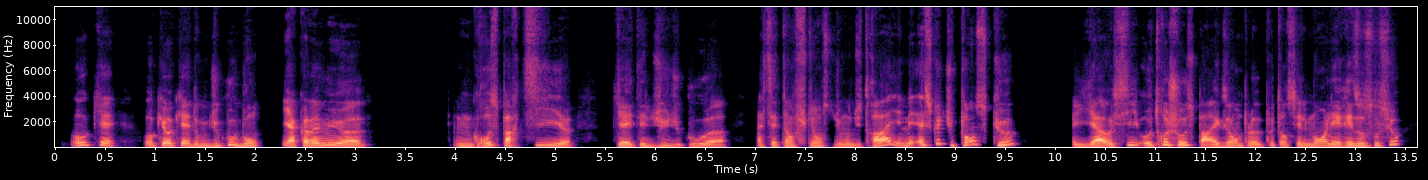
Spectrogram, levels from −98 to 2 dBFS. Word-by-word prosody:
OK. 195 +3 -2 0.4
OK 150 +3 -3
OK, 165 -1 +3
donc 130 -4 -2
du 140 +4 -4
coup 190 +6 -1
bon, 145 -3 0 0.2
il - - -4
y - - +6
a 130 - +9
quand 155 - +6
même 165 +3 +3
eu, 180 -2 +3
heu, 125 -4 +4 0.9
une 140 -2 -5
grosse 180 +8 0
partie, 175 -1 0
heu, 120 -5 -2 0.4
qui - - -4
a 135 - +6
été 130 +2 -1
dûe 130 +5 -5
du 120 -3 -8
coup, 140 +2 -3
heu, 105 -3 +1 0.3
à 115 - -5
cette 130 +2 -5
influence 140 0 -3
du 125 -2 -9
monde 125 0 -4
du 115 - -8
travail 165 - +5
mais 160 +2 -1
est-ce 190 - +1
que - - -2
tu 280 -12 -8
penses 245 +8 -1
qu'il 185 - 0 0.7
y 120 +2 0
a 150 +1 +11
aussi 155 +7 -1
autre 180 +5 +1
chose? 190 -1 +1
Par 115 - +4
exemple, 140 +5 -1
heu, 125 -3 -1
potentiellement 130 +4 -3
les 130 -3 +2
réseaux 145 +4 +1
sociaux 205 - -5
145 Hz, 220 wpm, -21 LUFS, 130-175 Hz, 0.9 s, a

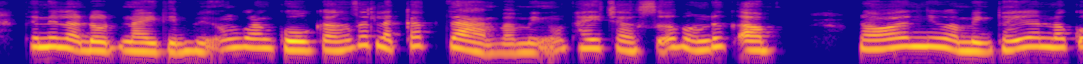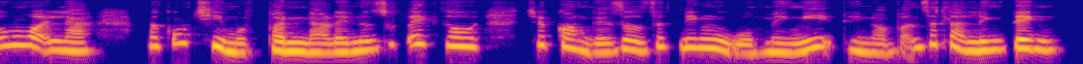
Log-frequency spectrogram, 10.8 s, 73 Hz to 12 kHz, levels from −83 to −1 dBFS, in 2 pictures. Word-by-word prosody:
thế 295 - +1
nên 295 0 +5
là 255 - +2
đợt 220 -1 +3
này 210 -3 +1
thì 195 - -1
mình 205 0 -2
cũng 275 +3 -1
đang 270 -1 0
cố 230 -3 +7
gắng 225 +1 -2
rất 335 +3 -3
là 270 - +1
cắt 315 +5 -5
giảm 235 -10 +2
và 180 0 -7
mình 190 +1 -4
cũng 255 - -8
thay 265 0 -1
trà 255 -4 -4
sữa 280 - -3
bằng 255 -5 0
nước 295 +3 -1
ầm. 230 -1 +2 0.4
Đó, 250 +1 +2
nhưng 305 -1 +4
mà - - 0
mình 210 -1 +2
thấy 240 +2 +1
là 300 - +2
nó 285 -1 +2
cũng, 325 +4 -1
gọi 305 -8 +2
là, 215 -2 0 0.3
nó 310 - -1
cũng 390 - -2
chỉ 320 -6 +2
một 195 -4 -1
phần 210 -3 +4
nào 190 -1 -1
đấy 195 - +1
nó 220 +2 +1
giúp 305 +9 -9
ích 355 +2 -1
thôi, 305 -2 +3 0.2
chứ 345 - -4
còn 270 -7 0
cái 190 0 -2
giờ 230 +1 0
giấc 295 - -5
đi 280 - +1
ngủ 265 -4 +3
của 175 -1 -3
mình 195 -1 -1
ấy 270 +7 +2
thì 220 - -5
nó 185 -2 -5
vẫn 255 - -5
rất 355 +3 -3
là - - +2
linh 225 +2 +2
tinh. 255 -2 +5
245 Hz, 345 wpm, -19 LUFS, 215-290 Hz, 0.4 s, cố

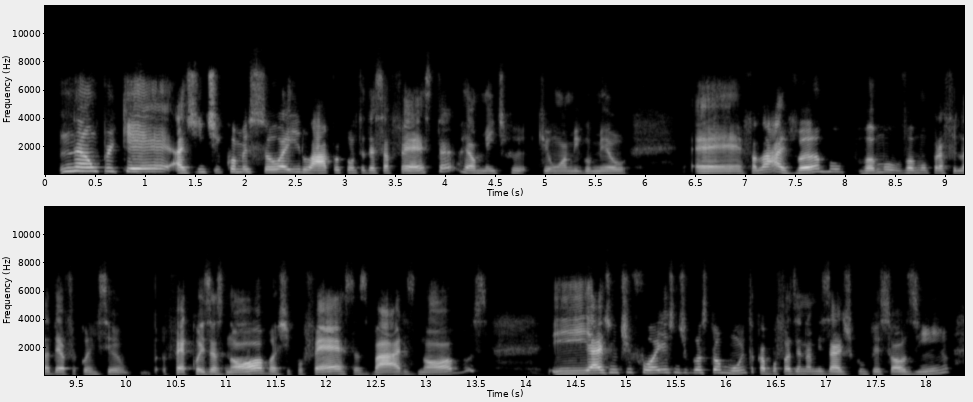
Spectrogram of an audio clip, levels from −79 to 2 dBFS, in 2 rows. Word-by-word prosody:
Não, 260 +2 +5
porque 220 -4 +3
a 180 - +7
gente 190 +2 -4
começou 190 0 -2
a 195 - +5
ir 195 0 -5
lá 160 -3 +7
por 180 +3 -10
conta 165 -2 -9
dessa 155 -1 -3
festa, 150 +1 -1
realmente 145 -1 -4
que 145 -3 -13
que 140 - -10
um 135 0 -8
amigo 135 -1 -10
meu, 130 -1 -7 0.7
eh, 120 0 +1
falou: 170 +6 -1
"Ai, - - +4
vamos 200 +5 +4 0.2
vamos 155 +2 -4
vamos 165 0 -4
pra 150 - -3
Filadelfia, 135 -3 -5
conhecer 130 -2 -11 0.5
fe - - +2
coisas 140 -2 -3
novas, 140 +3 +3
tipo, 125 - -12
festas, 130 +1 +2
bares 130 +3 +3
novos", 125 - -3 0.7
e 180 +3 -3
a 200 +1 +9
gente 225 +3 -8
foi 210 -1 -2
e - - -5
a - - -8
gente 220 -1 -11
gostou 210 0 -3
muito. 200 0 -9
Acabou 175 -2 -4
fazendo 160 -2 -6
amizade 150 -3 -2
com 150 - -19
o 150 - -20
pessoalzinho 145 - -6
160 Hz, 160 wpm, -25 LUFS, 140-195 Hz, 0.7 s, a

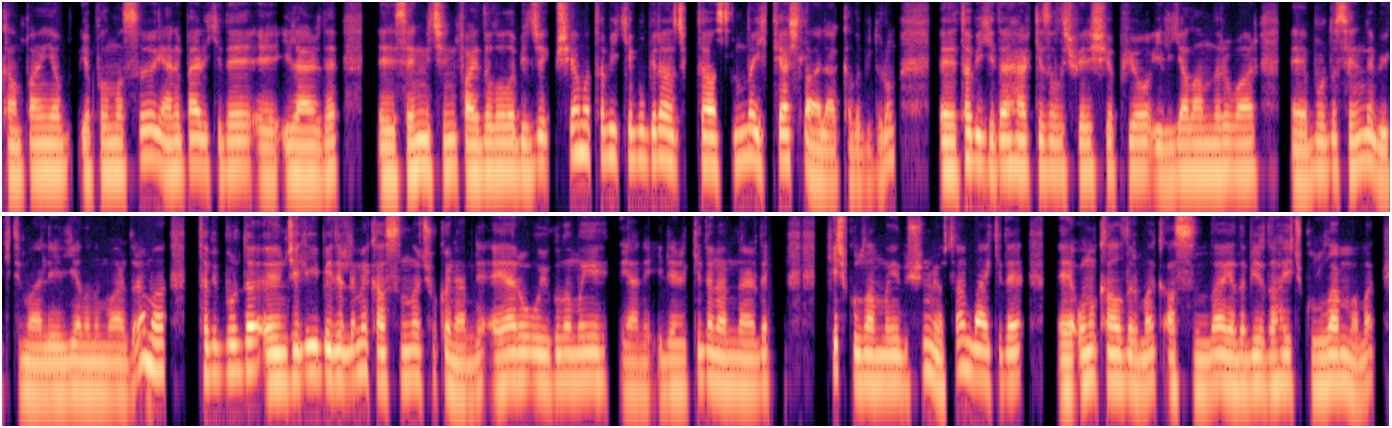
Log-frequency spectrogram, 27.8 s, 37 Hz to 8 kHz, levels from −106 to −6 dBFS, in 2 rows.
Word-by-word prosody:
kampanya 105 +1 0 0.2
yapılması, 110 +5 -1
yani 115 -7 0
belki 115 -3 0
de, 115 0 0
eee, 100 -1 -2
ileride, 105 +1 0 0.4
eee, 100 0 +1
senin 110 +4 +3
için 115 +1 +1
faydalı 110 -1 +1
olabilecek 110 +2 0
bir - - -2
şey 165 - +1
ama 170 -1 +2
tabii 155 -1 -2
ki 145 -1 -2
bu 145 -2 -2
birazcık 145 -3 +1
da 130 - +3
aslında 130 +5 +2
ihtiyaçla 135 0 +2
alakalı 90 -1 -3
bir 90 0 -14
durum. 140 +8 -5 0.5
Eee, 110 -1 +4
tabii 135 +1 +3
ki 120 -2 -3
de 120 0 +5
herkes 115 -1 -1
alışveriş 110 0 -2
yapıyor, 110 0 -2
ilgi 100 +2 -2
alanları 105 +1 0
var. 110 0 0 0.4
Eee, 90 +2 0
burada 115 +1 -2
senin 120 +3 0
de 125 -5 +1
büyük 95 0 -2
ihtimalle 95 -1 -2
ilgi 95 +2 0
alanın 95 0 -1
vardır 95 -1 -3
ama 165 -6 +4 0.3
tabii 145 -1 -2
burada 150 +2 +5
önceliği 125 +4 +3
belirlemek 130 +2 +1
aslında 125 +1 +1
çok 125 0 -7
önemli. 95 -1 -1
Eğer 115 +3 +2
o 120 0 0
uygulamayı, 120 +1 0
yani 95 -1 -6
ileriki 100 +4 -5
dönemlerde 110 -2 0 0.6
hiç 150 - +4
kullanmayı 115 -2 +1
düşünmüyorsan 145 +5 -2
belki 120 -3 +2
de, 120 +2 +2 0.4
eee, 100 0 +3
onu 120 +3 +1
kaldırmak 115 -1 +1
aslında 110 +2 +1
ya 105 -1 +1
da 105 -1 -1
bir 110 -1 0
daha 110 +1 -1
hiç 115 -1 -2
kullanmamak 110 0 0
115 Hz, 160 wpm, -20 LUFS, 105-125 Hz, 0.6 s, de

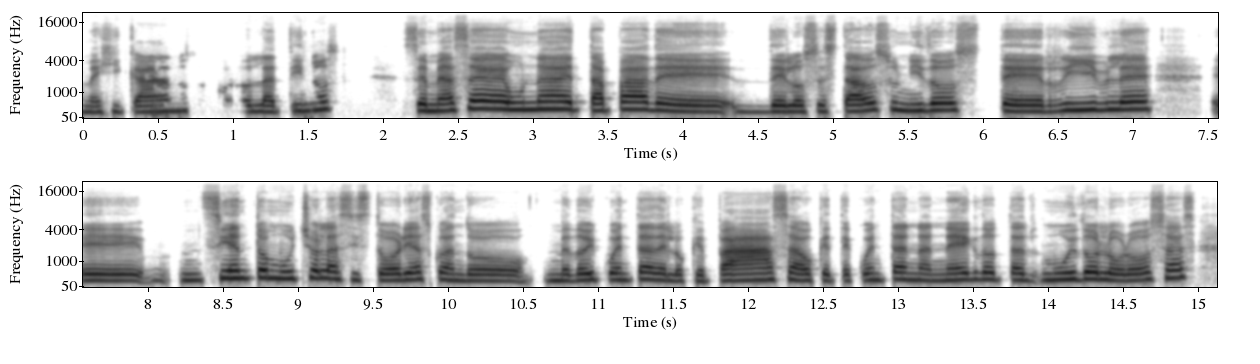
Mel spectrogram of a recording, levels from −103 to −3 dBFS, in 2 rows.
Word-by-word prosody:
mexicanos, 195 +3 -4 0.2
con 205 - -27
los 200 - -6
latinos. 220 +7 -4 0.4
Se 230 - +1
me 220 +1 +1
hace 280 +3 +5
una 270 +1 +4
etapa 260 +1 +4
de 205 -5 0
de 190 +1 -2
los 200 +1 -2
Estados 215 +5 0
Unidos 240 0 0
terrible, 240 +6 +2 0.4
eh, 200 -1 0 0.2
mm, 210 0 -6
siento 270 +3 +3
mucho 260 +1 0
las 250 -4 0
historias 215 +2 -1
cuando 195 -5 -2
me 200 0 -5
doy 215 +2 +1
cuenta 225 +1 -1
de 215 - -1
lo 190 - -5
que 185 -1 -8
pasa 210 +2 +3
o - - -3
que 205 - -6
te 195 +1 -10
cuentan 220 +3 -3
anécdotas 215 0 -2
muy 225 +2 0
dolorosas, 235 +4 0
220 Hz, 145 wpm, -18 LUFS, 200-245 Hz, 0.4 s, hace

